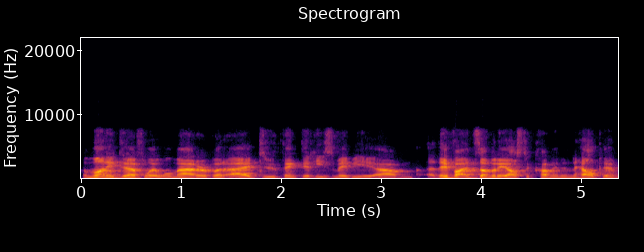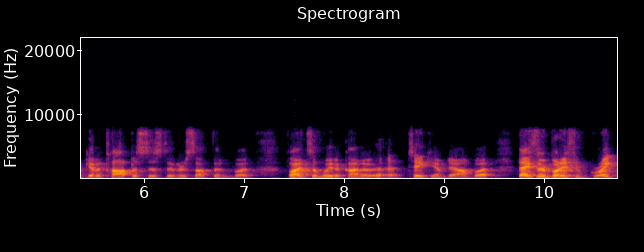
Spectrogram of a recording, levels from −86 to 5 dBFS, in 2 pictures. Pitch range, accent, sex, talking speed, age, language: 115-145 Hz, American, male, 255 wpm, 40-59, English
